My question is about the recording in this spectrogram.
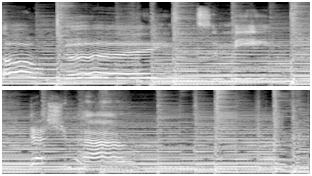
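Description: Acoustic guitars strumming a slow worship song while a man sings held notes with vibrato.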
